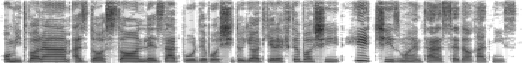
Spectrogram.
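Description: A woman reads a children's story aloud in a gentle, instructive way, at a middle pitch for a woman. Her voice is close and dry, with no room around it. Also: steady tone, no room sound, soft background music.

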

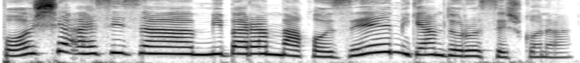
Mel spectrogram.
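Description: A woman voicing a doting, indulgent mother who coos slowly and pleadingly. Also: on the high side, mellow, clean tone, no echo, studio quality, close to an everyday voice. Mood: cooing. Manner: slow, cooing, pleading.

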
